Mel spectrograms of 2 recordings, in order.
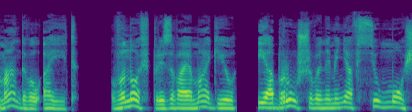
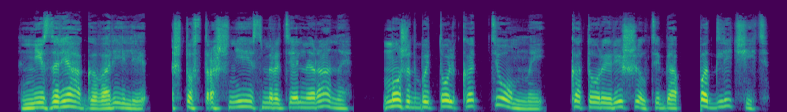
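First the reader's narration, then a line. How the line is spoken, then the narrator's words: Hoarse wheeze. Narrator (Russian): прохрипел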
